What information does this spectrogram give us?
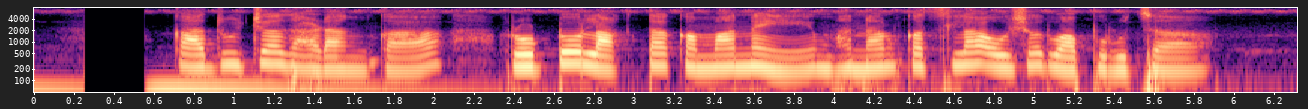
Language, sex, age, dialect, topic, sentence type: Marathi, female, 18-24, Southern Konkan, agriculture, question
